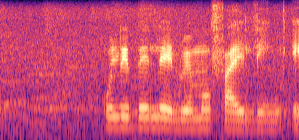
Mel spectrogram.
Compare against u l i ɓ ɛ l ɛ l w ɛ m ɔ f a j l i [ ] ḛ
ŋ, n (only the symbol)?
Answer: ŋ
